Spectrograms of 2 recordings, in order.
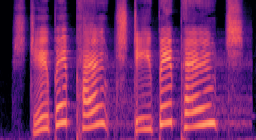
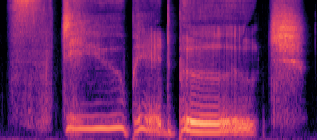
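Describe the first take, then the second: First: High squawking parrot voice. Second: Slow, drawn-out hissing insult; hissed insult. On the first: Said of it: "The parrot started repeating". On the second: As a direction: hiss it out spitefully. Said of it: "The cat hissed". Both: A narrator's reading.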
